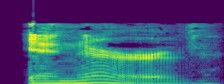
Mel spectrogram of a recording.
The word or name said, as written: innerve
